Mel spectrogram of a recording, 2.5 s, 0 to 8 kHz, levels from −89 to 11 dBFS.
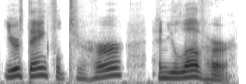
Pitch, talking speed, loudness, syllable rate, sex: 165 Hz, 195 wpm, -16 LUFS, 4.9 syllables/s, male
